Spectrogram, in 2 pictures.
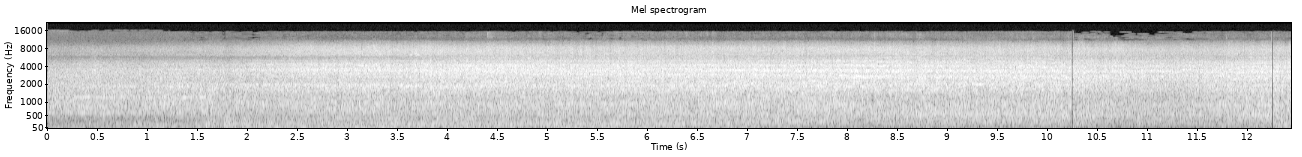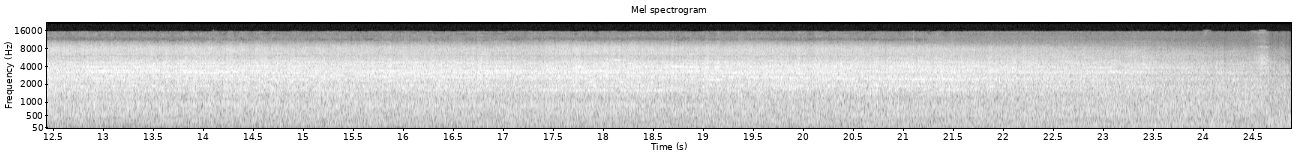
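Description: Freight train passing: a steady noise of steel wheels rolling on the rails as the cars go by.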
